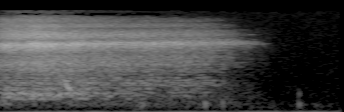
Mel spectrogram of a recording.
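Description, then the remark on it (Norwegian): A long, deep breath drawn in through the nose, a steady airy hiss lasting over a second before fading to near silence. Fairly quiet, with no talking. “Pust godt inn med nesa.”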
